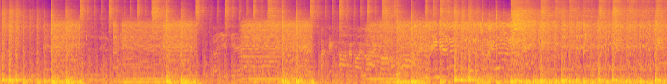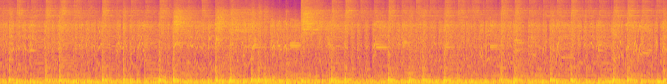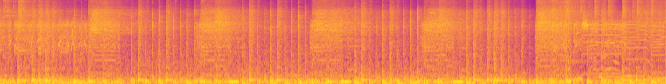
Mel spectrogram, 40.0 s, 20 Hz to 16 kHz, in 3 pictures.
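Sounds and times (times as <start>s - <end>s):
metal song with drums and guitars: 0.0s - 40.0s.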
